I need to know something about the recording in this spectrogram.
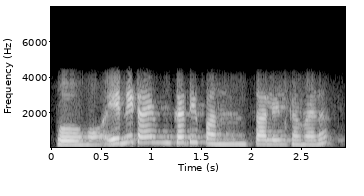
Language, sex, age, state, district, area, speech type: Marathi, female, 30-45, Maharashtra, Ahmednagar, urban, conversation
